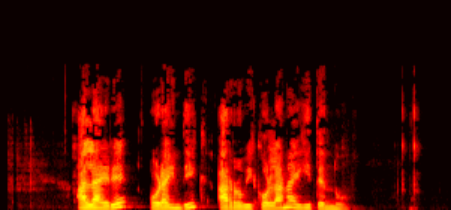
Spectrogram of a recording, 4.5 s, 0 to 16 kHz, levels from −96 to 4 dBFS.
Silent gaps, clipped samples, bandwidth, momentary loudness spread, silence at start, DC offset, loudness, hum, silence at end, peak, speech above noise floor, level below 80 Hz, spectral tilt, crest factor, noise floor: none; under 0.1%; 10.5 kHz; 11 LU; 0.75 s; under 0.1%; -26 LUFS; none; 1.05 s; -6 dBFS; 40 dB; -80 dBFS; -4.5 dB/octave; 22 dB; -65 dBFS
